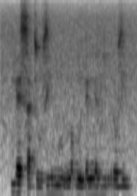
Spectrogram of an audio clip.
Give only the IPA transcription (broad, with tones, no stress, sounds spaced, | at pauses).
j ɛ˦ s a˨ t͡s uː˨ z iː˦ m uː˦˨ ŋ ɔ˦ ɓ ũ˨ j ɛ˦ ŋ ɛ˦ v i˦ r oː˦ z i˦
